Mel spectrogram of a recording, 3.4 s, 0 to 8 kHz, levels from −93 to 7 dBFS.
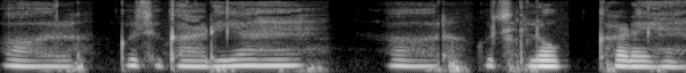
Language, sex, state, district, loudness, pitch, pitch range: Hindi, female, Bihar, Kaimur, -20 LUFS, 200 Hz, 195-210 Hz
